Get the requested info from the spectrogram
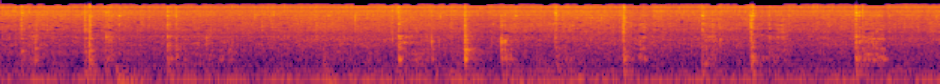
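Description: Shrimp and chopped garlic sizzling in hot oil in a frying pan, stirred with a metal spoon that scrapes and knocks against the pan about once a second.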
